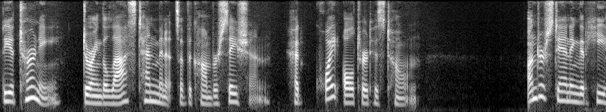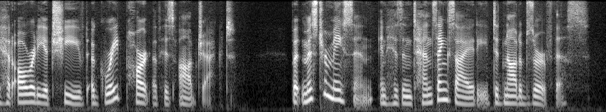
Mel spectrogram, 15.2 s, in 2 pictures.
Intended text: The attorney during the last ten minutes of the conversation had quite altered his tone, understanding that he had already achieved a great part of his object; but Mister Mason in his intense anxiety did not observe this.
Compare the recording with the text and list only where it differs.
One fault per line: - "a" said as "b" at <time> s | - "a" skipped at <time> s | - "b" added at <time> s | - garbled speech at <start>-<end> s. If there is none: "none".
none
